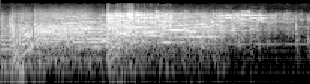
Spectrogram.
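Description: A large glass mirror smashing, with a crash at the start and a second burst of breaking glass under a second later, then fading as the pieces settle, over music.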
